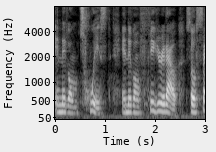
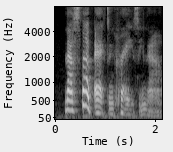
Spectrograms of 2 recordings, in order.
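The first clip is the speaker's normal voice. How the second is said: put-on low, calm, patient, even-keeled voice; 4 semitones lower, 4 dB quieter than usual. Speaker retells how a woman answers her impatience; imitating her calm, patient voice. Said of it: "In her calm and patient Taurus voice".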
